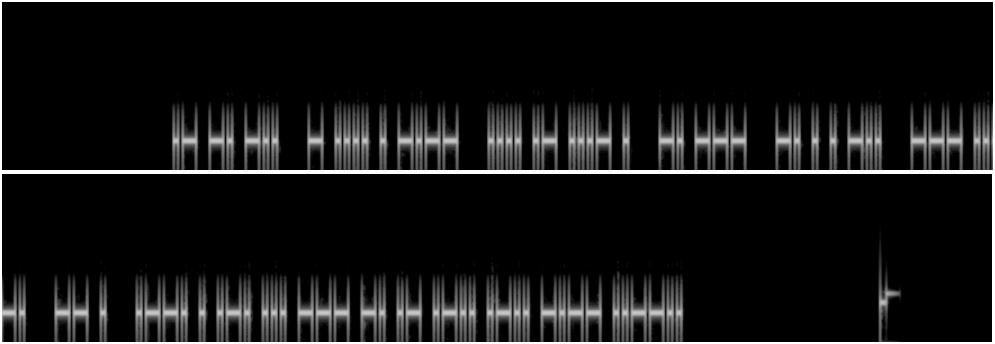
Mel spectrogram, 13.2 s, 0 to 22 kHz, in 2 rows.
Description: Morse code, heard as a keyed tone, about 40 wpm, 700 Hz. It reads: AND THEY HAVE NO NEED OF ME PERSONALLY?
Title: Sentences from Top 1400 Words 40wpm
